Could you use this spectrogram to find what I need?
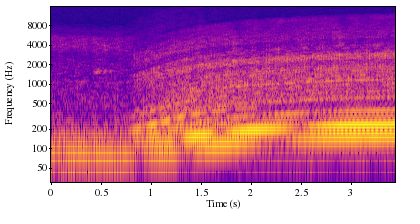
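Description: A small vehicle's engine revs up and rises in pitch.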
